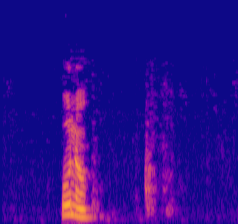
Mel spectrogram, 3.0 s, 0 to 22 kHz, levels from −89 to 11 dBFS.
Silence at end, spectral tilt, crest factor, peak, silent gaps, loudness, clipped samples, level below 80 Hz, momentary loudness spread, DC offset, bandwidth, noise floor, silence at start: 1.1 s; -8 dB/octave; 20 dB; -2 dBFS; none; -15 LUFS; under 0.1%; -66 dBFS; 26 LU; under 0.1%; 7 kHz; -72 dBFS; 0.8 s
